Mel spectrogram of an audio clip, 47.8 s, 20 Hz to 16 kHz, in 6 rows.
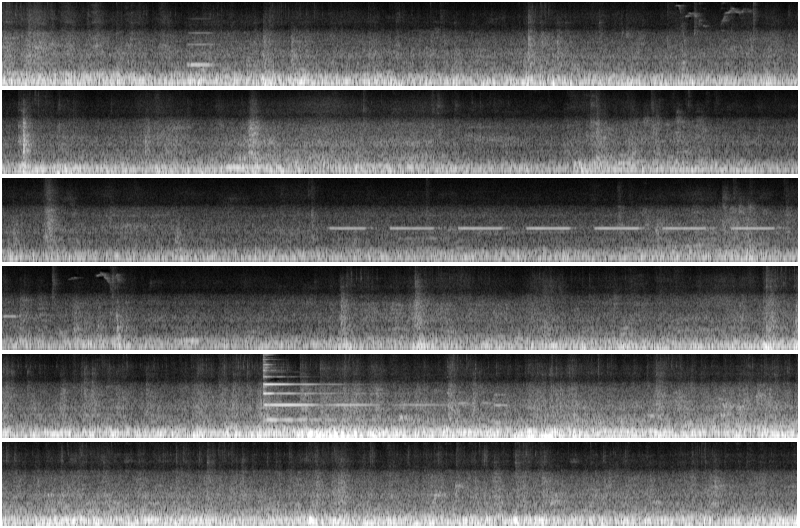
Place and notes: Rue Royale, Bruxelles, Belgique - Tram 93 binaural
Old model tram, lot of vibrating sounds.
Tech Note : SP-TFB-2 binaural microphones → Sony PCM-M10, listen with headphones.
Région de Bruxelles-Capitale - Brussels Hoofdstedelijk Gewest, België / Belgique / Belgien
